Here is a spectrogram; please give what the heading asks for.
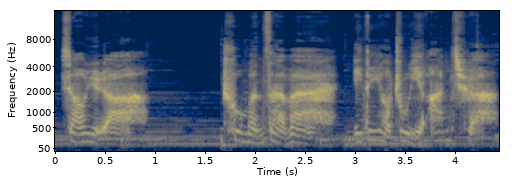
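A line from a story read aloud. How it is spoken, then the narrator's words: Sighing, caring. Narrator (Chinese): 陈兰芳叹口气，关心的说道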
